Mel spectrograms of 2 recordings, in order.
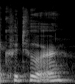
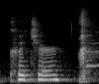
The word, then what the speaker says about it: Couture: pronunciations which are Couture Kutcher Kutcher and then of course Sandra and Sandra so this is a Sandra and we're going to go with the French pronunciation today because that sounds that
